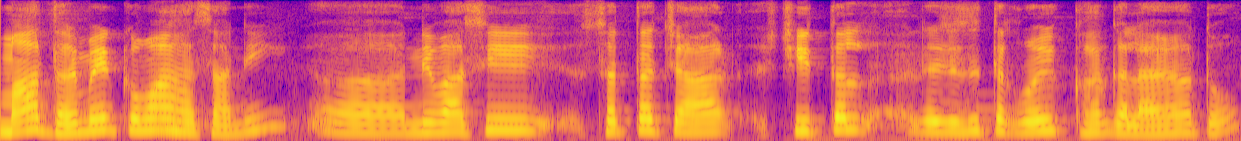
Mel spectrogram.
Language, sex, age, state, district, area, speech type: Sindhi, male, 30-45, Uttar Pradesh, Lucknow, rural, spontaneous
